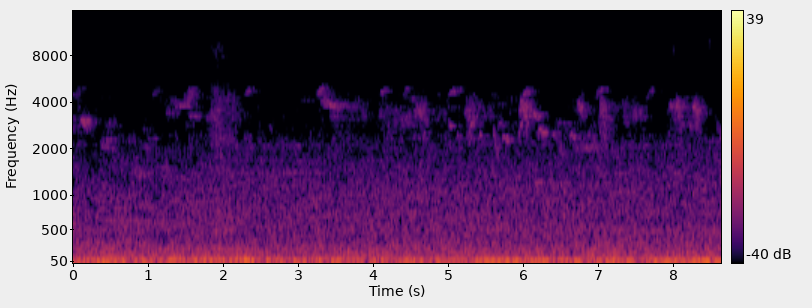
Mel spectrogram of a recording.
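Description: Small birds chirping now and then in short, scattered calls over a steady low outdoor rumble.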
